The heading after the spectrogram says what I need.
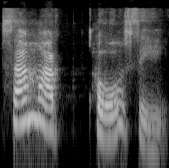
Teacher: ర కింద త మహాప్రాణం ఉంది గట్టిగా పలకాలి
